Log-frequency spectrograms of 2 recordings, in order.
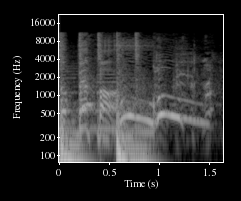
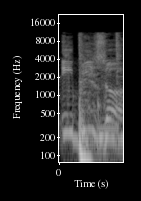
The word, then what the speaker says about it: Ibiza: I just went to Spain, that's a biffa. Ibiza. Yeah, it's pronounced Ibiza, actually. Yeah. What's the difference, man? Ibiza, Ibiza, you won't see me in neither.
